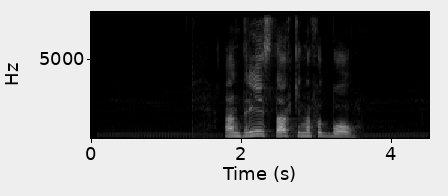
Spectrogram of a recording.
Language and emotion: Russian, positive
